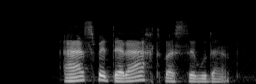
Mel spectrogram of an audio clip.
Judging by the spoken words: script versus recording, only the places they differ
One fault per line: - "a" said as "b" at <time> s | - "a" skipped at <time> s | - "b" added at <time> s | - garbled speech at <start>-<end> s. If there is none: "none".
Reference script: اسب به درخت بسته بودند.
none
